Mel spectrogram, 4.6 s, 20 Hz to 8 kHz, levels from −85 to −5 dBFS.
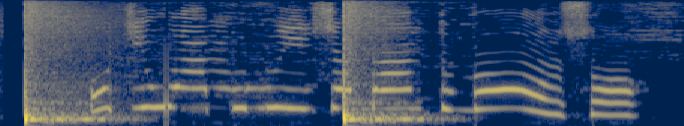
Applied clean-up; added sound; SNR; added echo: classical method spectral subtraction.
